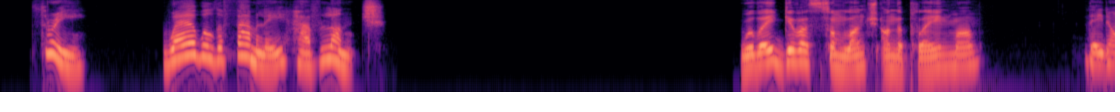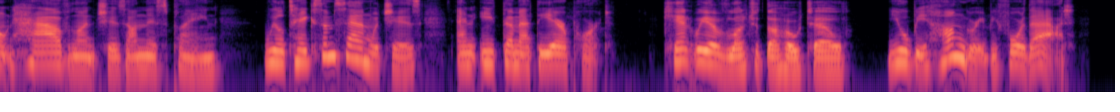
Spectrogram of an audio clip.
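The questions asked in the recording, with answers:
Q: Where will the family have lunch?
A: At the airport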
